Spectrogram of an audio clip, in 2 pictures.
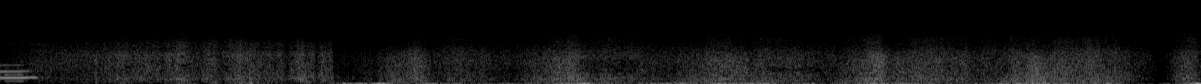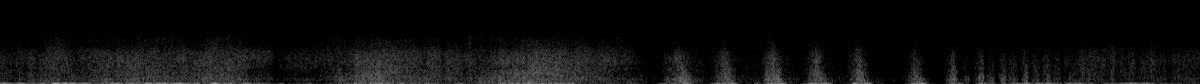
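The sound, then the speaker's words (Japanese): Air blown in a steady, rushing stream to clean a dirty spot, held for long stretches. A quick series of short, sharp puffs follows near the end, with no talking. “あ、ここ汚れてるね。少しギュッギュッ って吹くから動かないでね。”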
